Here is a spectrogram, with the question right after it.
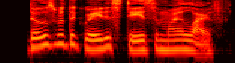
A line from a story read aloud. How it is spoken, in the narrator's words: Chapman later said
